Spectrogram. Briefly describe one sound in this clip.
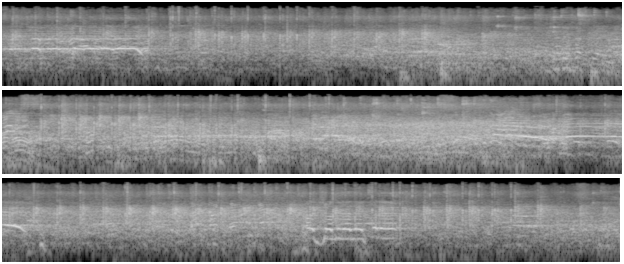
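Table tennis balls click rapidly against paddles and tables in a large echoing hall.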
